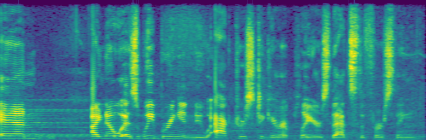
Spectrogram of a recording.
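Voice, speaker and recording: A woman's voice: mid-range voice, normal speed, a bit bright, faint music behind, rough recording. An American woman speaking conversationally as a guest in a casual interview. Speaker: interview guest, play director. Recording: faint background noise.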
